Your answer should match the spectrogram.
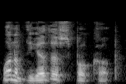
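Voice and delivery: ordinary delivery, nothing marked

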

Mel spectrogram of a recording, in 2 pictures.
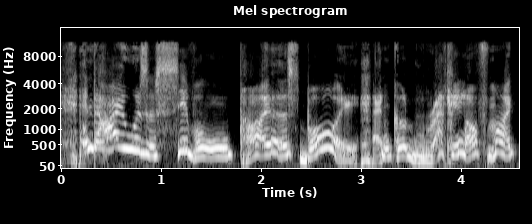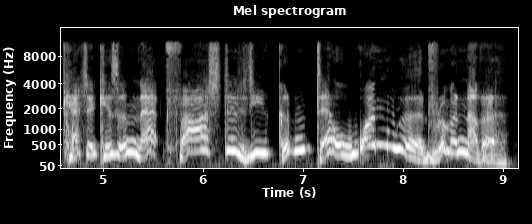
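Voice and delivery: high, slow rambling sailor; eccentric castaway, earnestly pious. A narrator's reading. Ben Gunn's rambling tale.

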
